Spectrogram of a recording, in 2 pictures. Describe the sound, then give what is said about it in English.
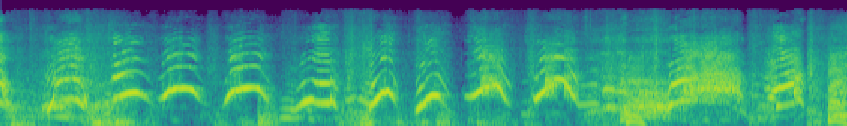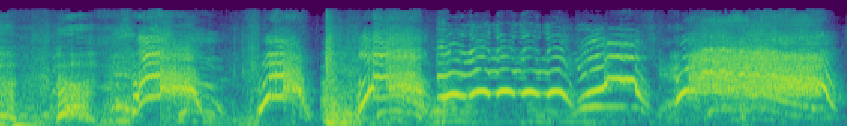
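A sped-up human voice imitates angry monkeys, with rapid, rising shrieks, hoots and chattering squeals in quick bursts, loud, over a faint background hiss of jungle sound effects. “But her sounds may be sped up just a hair, and then jungle sound effects in the background. Right. And you got yourself a monkey.”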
